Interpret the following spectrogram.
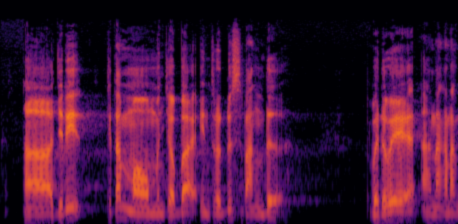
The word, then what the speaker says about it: Rangda: By the way, anak-anak Bandung pada bilangnya Rangda. Terus saya the only one ngomong Rangde. Kebetulan ada satu tim Bali di sana. Terus saya bilang, finally there is someone that mention Rangde dengan right pronunciation katanya.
